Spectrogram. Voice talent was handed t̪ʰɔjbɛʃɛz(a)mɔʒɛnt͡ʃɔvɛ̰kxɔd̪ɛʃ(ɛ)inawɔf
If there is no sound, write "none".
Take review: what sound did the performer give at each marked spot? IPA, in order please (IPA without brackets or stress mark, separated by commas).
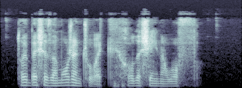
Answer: a, ɛ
